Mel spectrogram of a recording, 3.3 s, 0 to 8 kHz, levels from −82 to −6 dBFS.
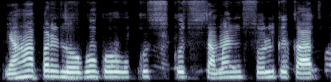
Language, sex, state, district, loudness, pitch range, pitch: Hindi, male, Uttar Pradesh, Hamirpur, -18 LUFS, 180-200 Hz, 190 Hz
